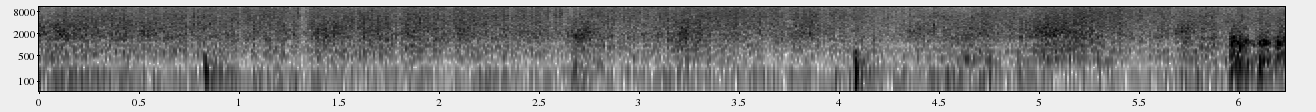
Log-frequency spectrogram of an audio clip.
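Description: Mustard seed paste sizzling in hot oil in a large metal karahi, a steady hiss of frying, while a flat metal spatula stirs it and knocks against the pan a few times.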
